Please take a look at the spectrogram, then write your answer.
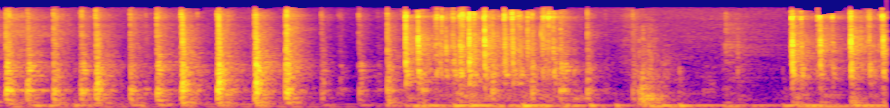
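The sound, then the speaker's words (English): Rapid typing on a computer keyboard, a steady run of crisp key clicks that briefly blur into a denser clatter before the distinct taps return. No one speaks. “Did you hear that? I have an unimpressive keyboard right now because we're podcasting.”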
